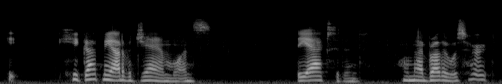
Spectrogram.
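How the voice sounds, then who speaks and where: A fraught young femme fatale played by a woman from a 1940s radio thriller. Her voice is bright and tense, with a halting, pleading, melodramatic delivery. The sound is very dry and close. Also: lowish voice, dry recording, dull audio, close to an everyday voice. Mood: nervous confiding. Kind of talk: 1940s radio drama acting.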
